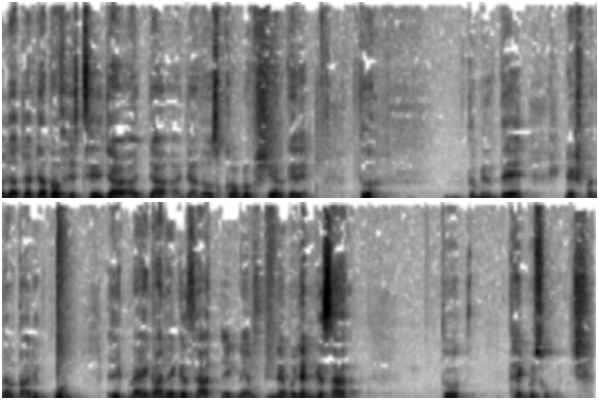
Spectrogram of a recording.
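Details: Stuttering in a male speaker; sparse speech in this stretch may reflect blocks or pauses.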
